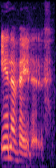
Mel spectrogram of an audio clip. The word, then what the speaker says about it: innovative: right here should be Innovative Innovative inov okay let me take not so the stress is on that first syllable Innovative inov inov okay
